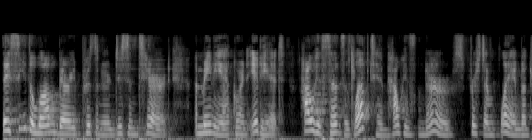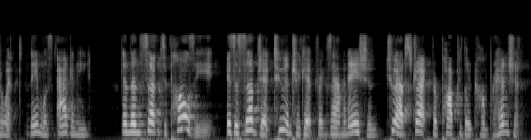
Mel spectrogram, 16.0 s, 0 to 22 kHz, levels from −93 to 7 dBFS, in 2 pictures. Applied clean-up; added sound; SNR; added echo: neural mask model DeepFilterNet 3.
